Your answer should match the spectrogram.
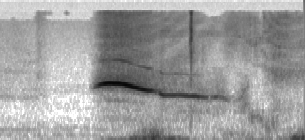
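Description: A person whistling one long falling note that slides steadily down in pitch over about a second, starting just under a second in.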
